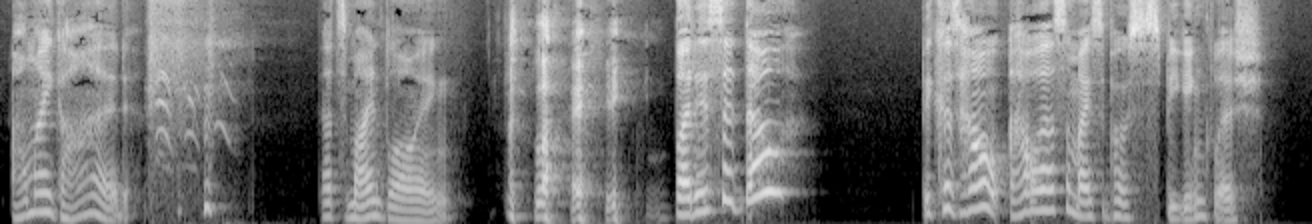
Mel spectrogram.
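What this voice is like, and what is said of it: Dane with American-sounding English accent. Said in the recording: “Your entire voice is a fake accent ... Like a Dane rather than like an American?”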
